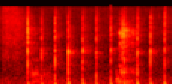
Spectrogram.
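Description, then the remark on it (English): A golf clap: a quick, steady run of about eleven light hand claps, evenly spaced and crisp, with a brief murmur of voice partway through. “I'm clapping my hands, bro. That's it's a golf clap.”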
